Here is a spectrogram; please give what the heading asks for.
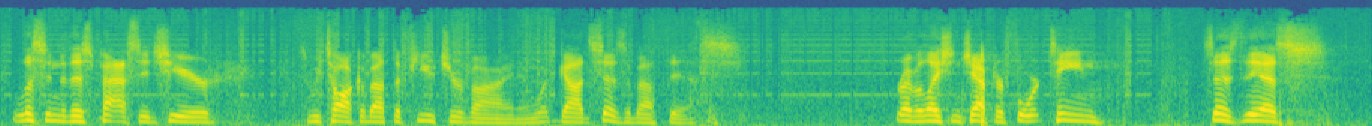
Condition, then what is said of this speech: None; typical speech.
